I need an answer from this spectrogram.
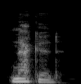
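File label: "knackered", Australian English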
